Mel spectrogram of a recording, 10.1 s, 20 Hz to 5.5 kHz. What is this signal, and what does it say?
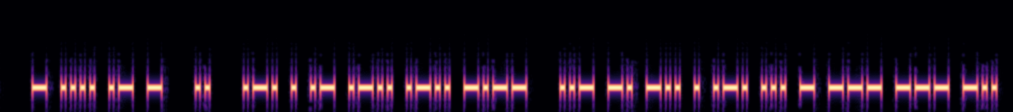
Morse code, heard as a keyed tone, about 25 wpm, 600 Hz. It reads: THAT I REALLY UNDERSTOOD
